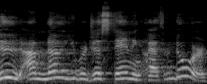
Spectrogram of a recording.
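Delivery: ordinary talk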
